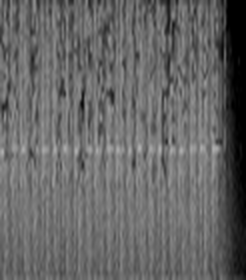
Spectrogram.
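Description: AKM rifle fired in PUBG Mobile, a loud rapid automatic burst of evenly spaced shots lasting about two seconds before cutting off with a short decay.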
